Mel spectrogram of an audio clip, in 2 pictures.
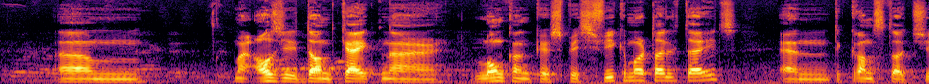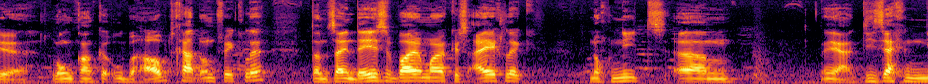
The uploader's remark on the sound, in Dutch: tijdens het IASLC 19th World Conference on Lung Cancer in Toronto, Canada.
